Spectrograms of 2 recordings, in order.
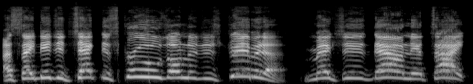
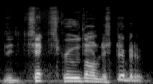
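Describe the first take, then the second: First: Shouting the question a third time into the phone; shouting over phone. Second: Said in the usual way. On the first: Acted. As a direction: yell it down a bad phone line.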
